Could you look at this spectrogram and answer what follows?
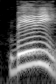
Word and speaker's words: बेरी: गाती है नंबर ग नीचे ऐसे शब्दों के जोड़े दिए गए हैं जिनके उच्चारण में कुछ अंतर है उनके अर्थ भी अलग-अलग हैं इसका सही उच्चारण करें और वाक्य बनाएं बेरी चिड़िया बेरी की झाड़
